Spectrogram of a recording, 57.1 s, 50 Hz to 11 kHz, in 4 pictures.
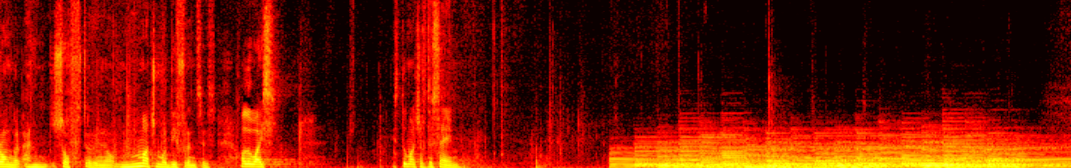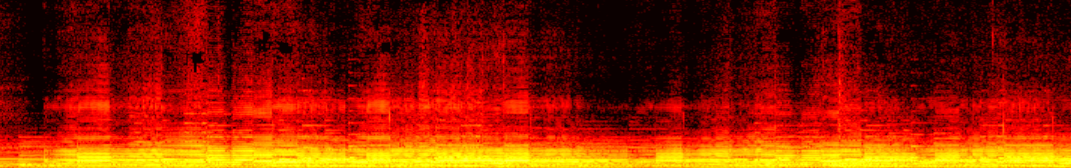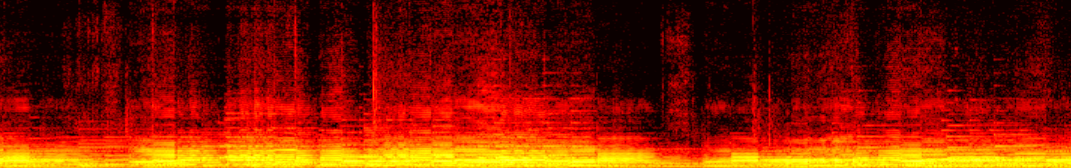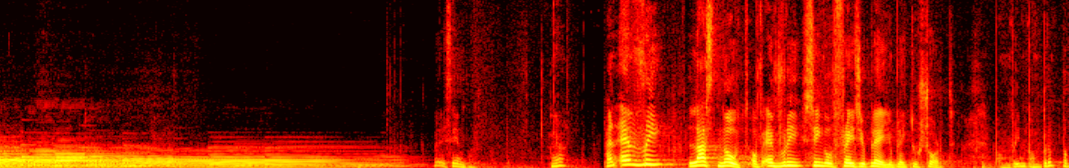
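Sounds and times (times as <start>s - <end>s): piano accompaniment: 8.0s - 48.9s
bassoon melody: 8.1s - 48.6s.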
